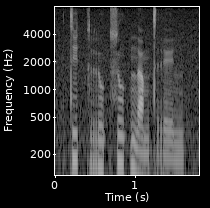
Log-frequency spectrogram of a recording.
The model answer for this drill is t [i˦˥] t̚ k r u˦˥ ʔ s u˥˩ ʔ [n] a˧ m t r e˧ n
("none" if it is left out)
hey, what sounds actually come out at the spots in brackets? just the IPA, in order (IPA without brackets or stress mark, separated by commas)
i˥˩, n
